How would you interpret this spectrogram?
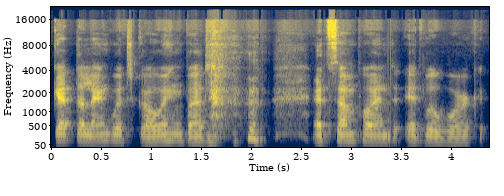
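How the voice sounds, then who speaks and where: A man's voice: mid-range voice, little pitch movement, slow. A man, hosting a casual livestream and chatting through viewer comments, laughing often and restarting his sentences. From Germany. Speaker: crochet channel host.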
